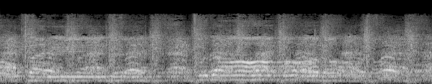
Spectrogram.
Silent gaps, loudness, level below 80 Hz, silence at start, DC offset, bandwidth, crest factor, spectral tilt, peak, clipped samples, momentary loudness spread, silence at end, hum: none; -13 LUFS; -48 dBFS; 0 s; under 0.1%; 11.5 kHz; 14 dB; -3 dB/octave; 0 dBFS; under 0.1%; 6 LU; 0 s; none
